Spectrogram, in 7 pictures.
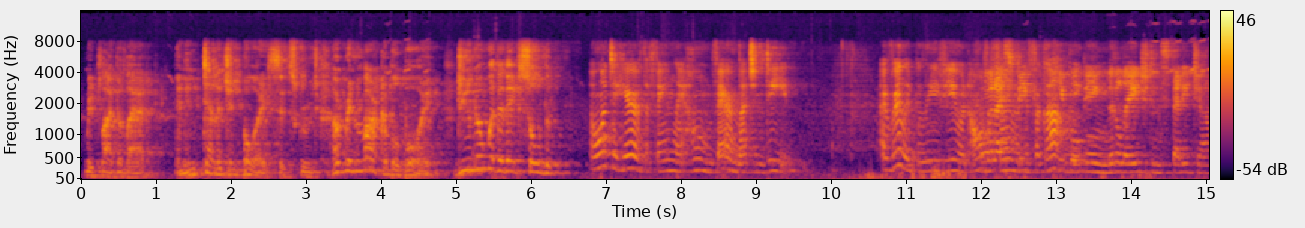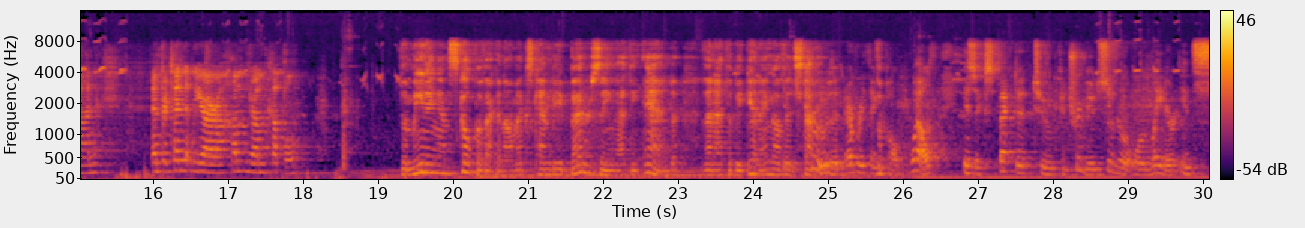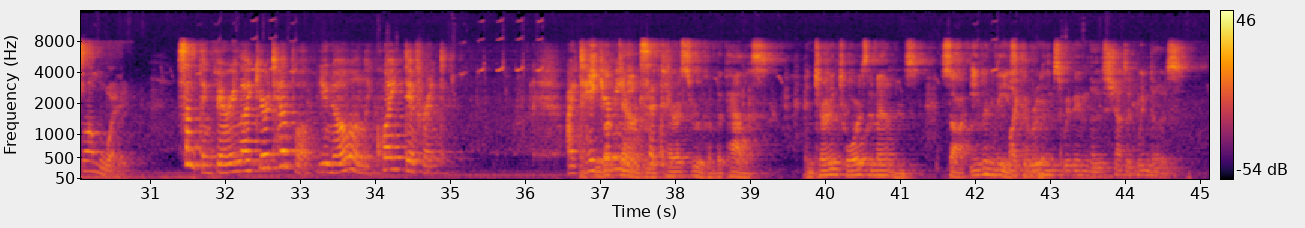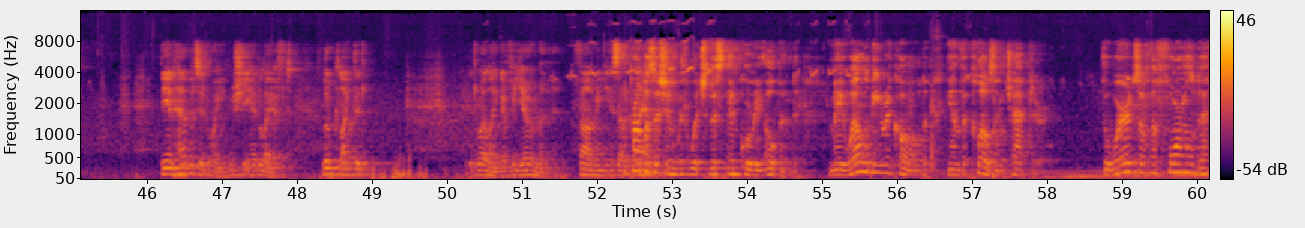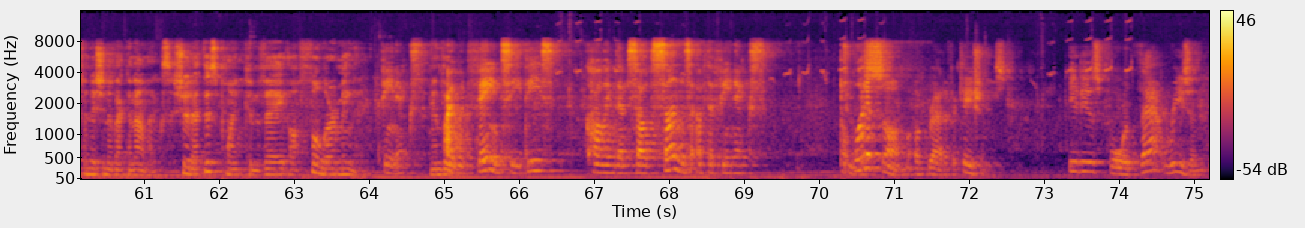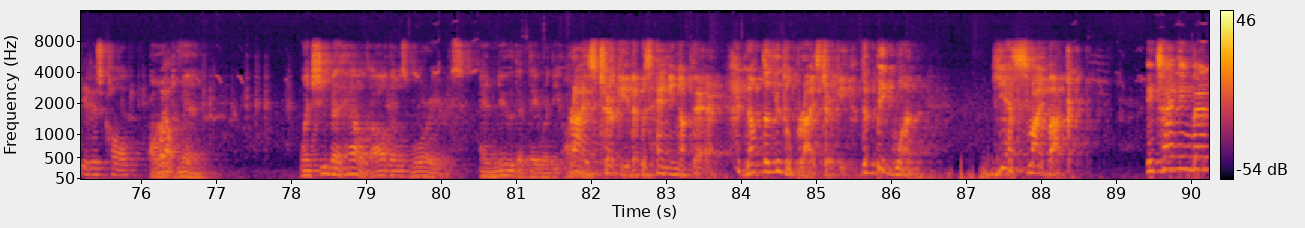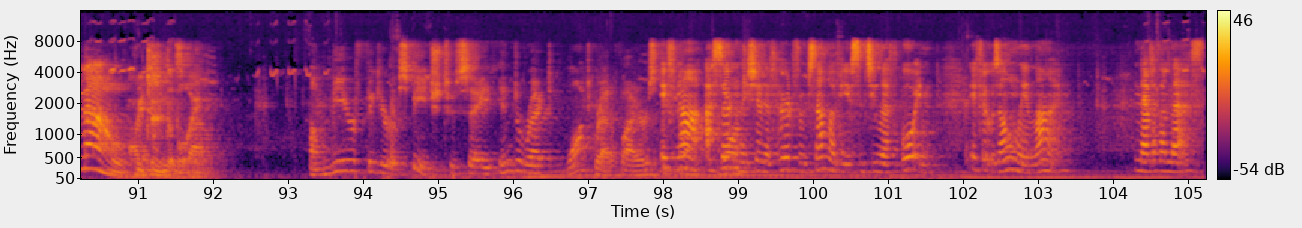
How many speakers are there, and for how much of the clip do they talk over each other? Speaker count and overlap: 8, about 10%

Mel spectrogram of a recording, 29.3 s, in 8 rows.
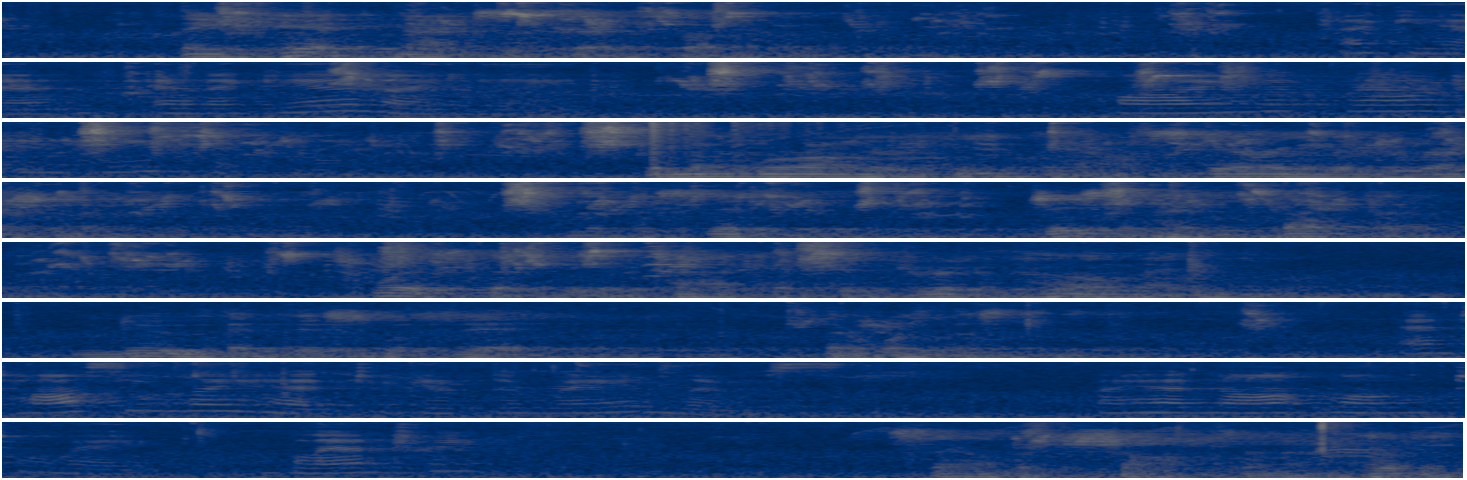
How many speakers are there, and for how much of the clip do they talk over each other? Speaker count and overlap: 2, no overlap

